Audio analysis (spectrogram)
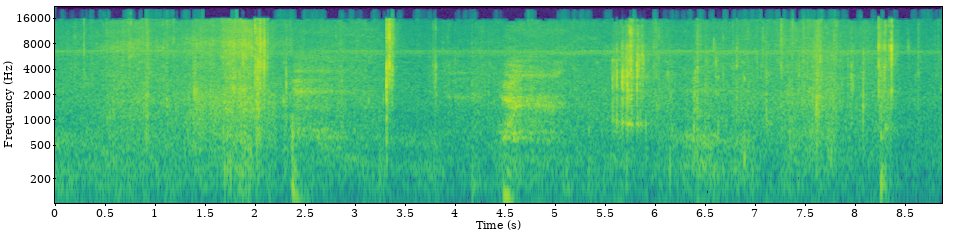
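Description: Crunchy bites and chewing of raw heart of palm foraged in a jungle, a series of sharp, close crackling crunches spread irregularly over several seconds with no speech.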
